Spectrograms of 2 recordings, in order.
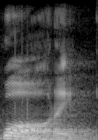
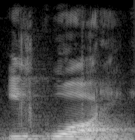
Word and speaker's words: cuore: São aquelas que têm, mais uma vez aqui, o coração, il cuore, cuore, tá? Pronuncia bem o U e o U aqui, ó. Il cuore, il cuore.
